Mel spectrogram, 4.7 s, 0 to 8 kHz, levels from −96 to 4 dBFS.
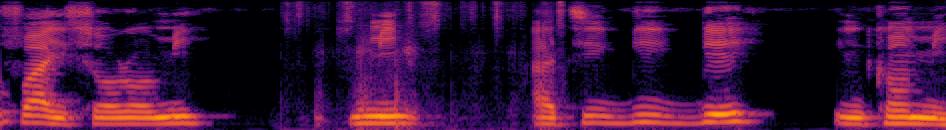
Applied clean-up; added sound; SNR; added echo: neural separator model SepFormer DNS4.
